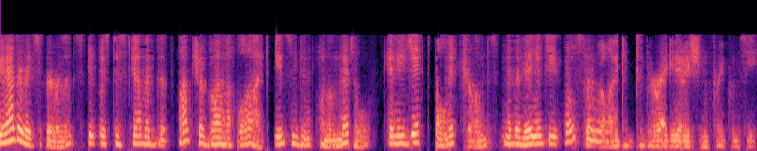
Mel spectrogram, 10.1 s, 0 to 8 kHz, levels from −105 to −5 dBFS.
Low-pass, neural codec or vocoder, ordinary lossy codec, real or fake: 7.2 kHz; codec, 16 kHz, 0.5 kbps, FreqCodec, smaller model; AAC, 16 kbps; fake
